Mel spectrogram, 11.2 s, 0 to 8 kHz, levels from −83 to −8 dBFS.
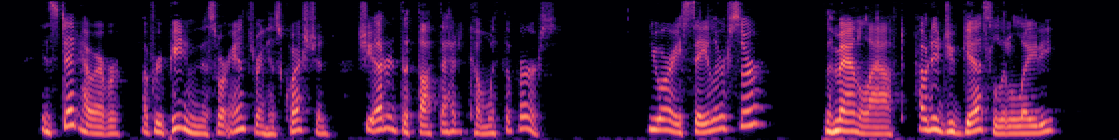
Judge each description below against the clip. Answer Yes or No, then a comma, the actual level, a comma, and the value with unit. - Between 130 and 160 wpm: No, average, 180 wpm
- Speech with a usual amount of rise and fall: No, wide, 6.4 semitones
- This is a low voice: No, medium, 185 Hz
